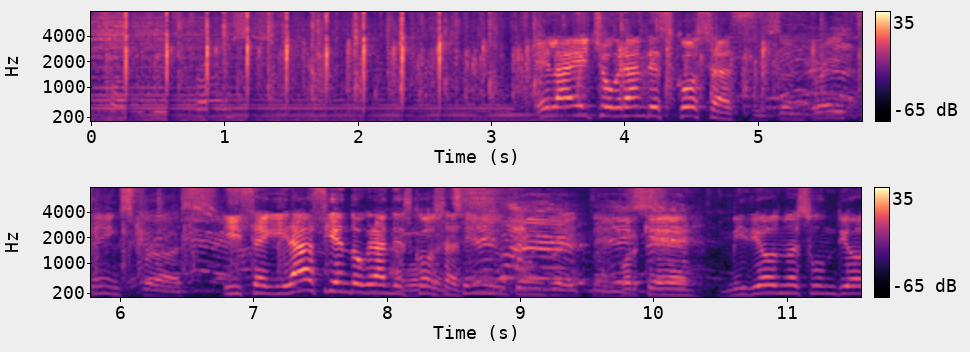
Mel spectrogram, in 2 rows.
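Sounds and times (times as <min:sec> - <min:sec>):
sustained music: 0:00.0 - 0:05.6
church congregation clapping in time: 0:00.0 - 0:07.8
speech: 0:03.4 - 0:11.5.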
